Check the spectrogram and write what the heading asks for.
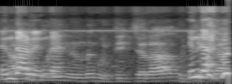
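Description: A woman giggling with her hand over her mouth: a quick run of short pulses near the start, and another near the end.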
